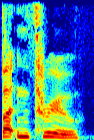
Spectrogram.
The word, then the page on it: button through: American English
